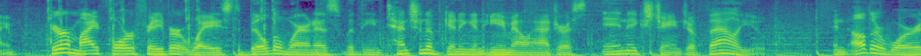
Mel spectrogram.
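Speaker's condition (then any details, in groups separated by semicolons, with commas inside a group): No condition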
